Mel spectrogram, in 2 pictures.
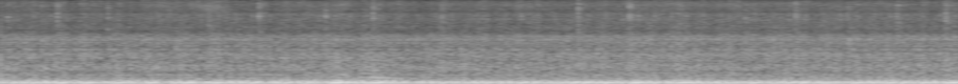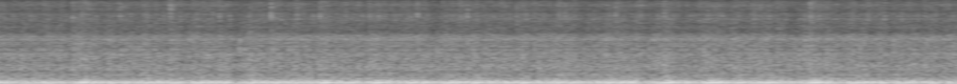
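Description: Steady idle with a light, fast ticking riding over the low engine note; cause of the tick isn't clear from sound alone.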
